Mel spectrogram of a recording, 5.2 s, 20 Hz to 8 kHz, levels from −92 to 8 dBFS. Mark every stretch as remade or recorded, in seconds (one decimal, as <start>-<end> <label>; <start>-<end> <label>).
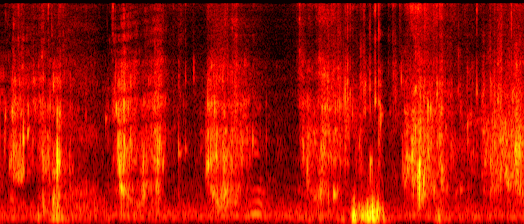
0.0-1.7 recorded; 1.7-5.2 remade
